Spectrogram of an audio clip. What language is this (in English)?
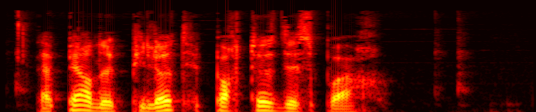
French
